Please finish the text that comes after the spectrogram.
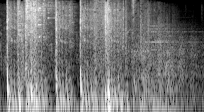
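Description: Gunfire in the shooter game Apex Legends, aimed at distant enemies: several sharp, loud shots arrive in an irregular series, with brief echoing tails between bursts.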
